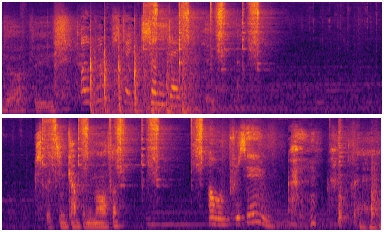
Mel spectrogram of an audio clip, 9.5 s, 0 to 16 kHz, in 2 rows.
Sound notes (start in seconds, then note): 2.2 sharpening knife; 7.0 Bob stops sharpening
